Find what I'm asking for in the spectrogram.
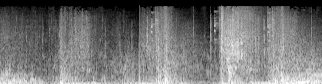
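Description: Gunshots crack in a Fable II fight, with a few sharp bursts standing out against a rumbling, noisy combat background, fairly loud and close.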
